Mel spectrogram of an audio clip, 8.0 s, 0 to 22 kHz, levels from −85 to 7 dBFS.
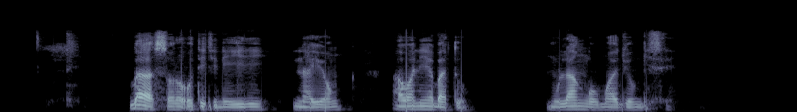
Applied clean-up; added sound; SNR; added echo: none; none; none; none.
